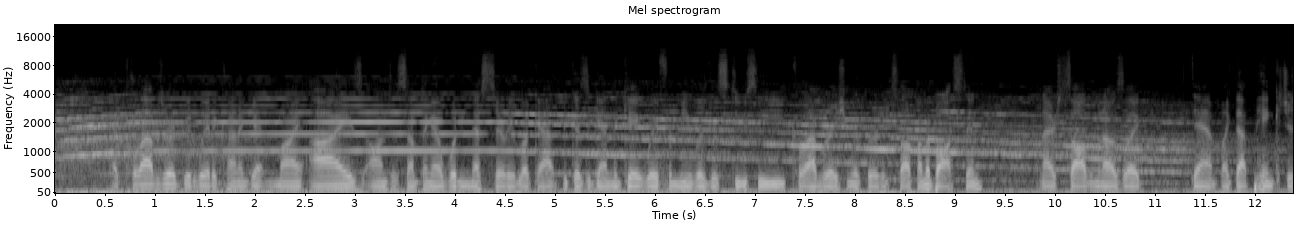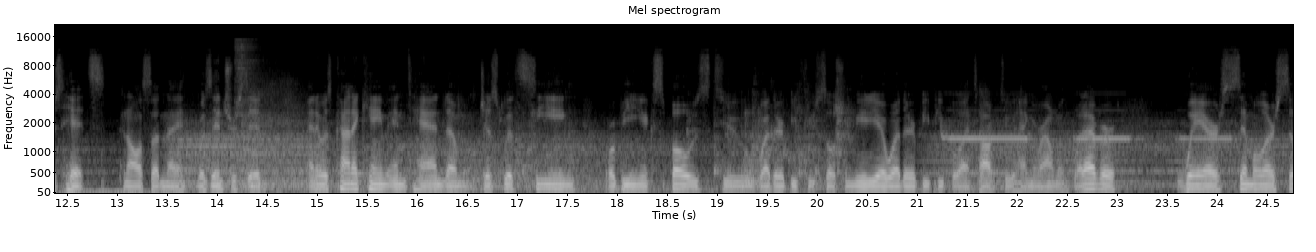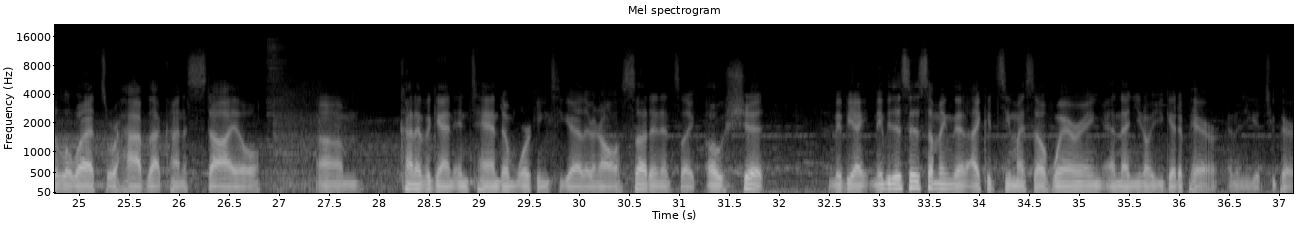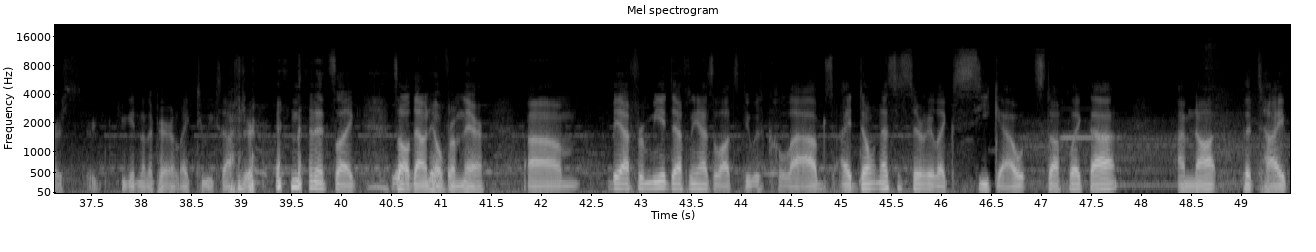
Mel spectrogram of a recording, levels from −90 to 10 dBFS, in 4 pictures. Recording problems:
muffled; very; fading above 2 kHz
alarms or sirens; noticeable; throughout; 10 dB below the speech

